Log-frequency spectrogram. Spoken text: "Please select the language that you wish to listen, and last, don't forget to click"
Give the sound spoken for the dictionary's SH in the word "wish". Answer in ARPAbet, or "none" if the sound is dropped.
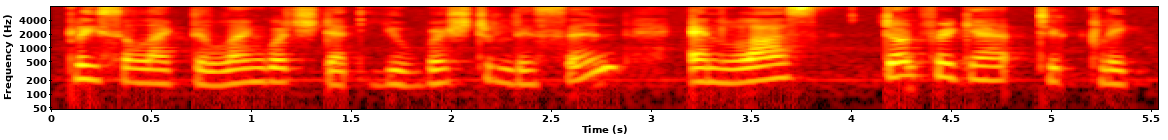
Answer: SH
